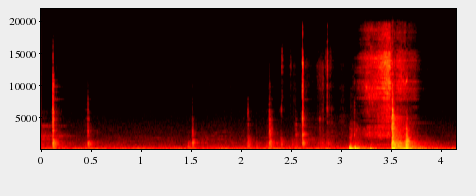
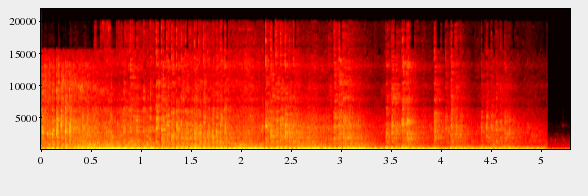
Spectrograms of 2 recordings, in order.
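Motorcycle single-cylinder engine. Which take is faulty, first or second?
first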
